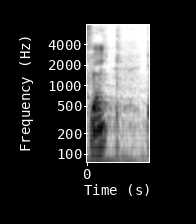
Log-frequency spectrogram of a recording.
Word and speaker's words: Sikh: I'm an Indian, I don't really know how to pronounce it, S-I-K-H. I know it's a, how do you pronounce that? Do you know how to pronounce Sikh? – That? I think it's like Sikh. That, right?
